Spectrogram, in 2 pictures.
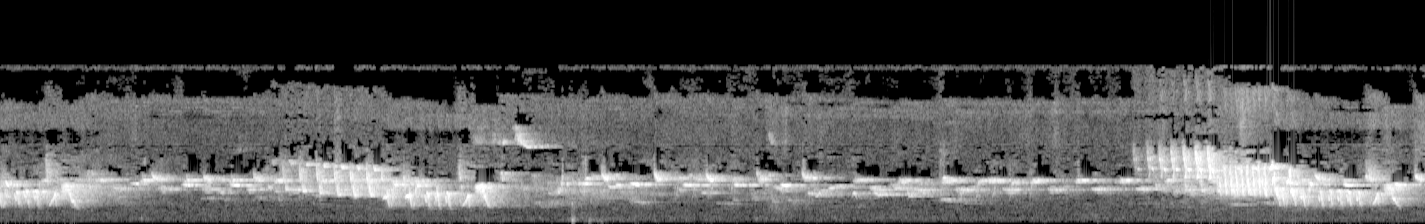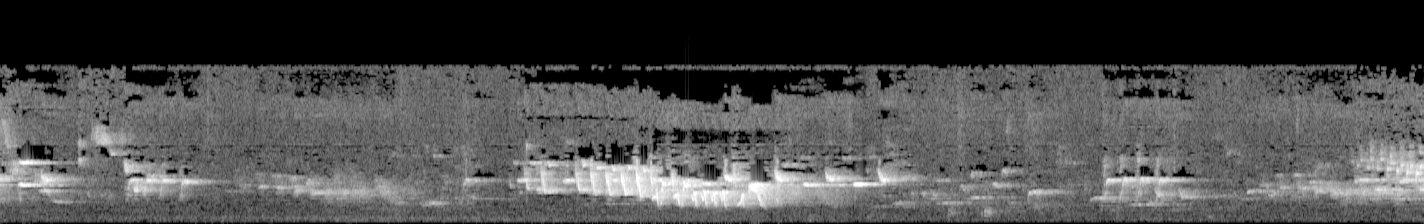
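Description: Birdsong: a songbird repeating phrases of rapid trills, some falling in pitch, every few seconds, over a faint steady hiss.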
